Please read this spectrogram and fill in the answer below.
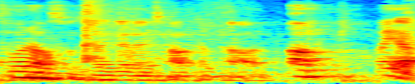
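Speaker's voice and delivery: ordinary delivery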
